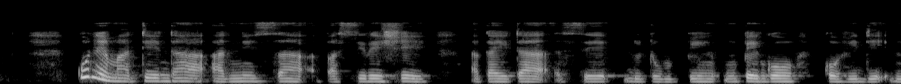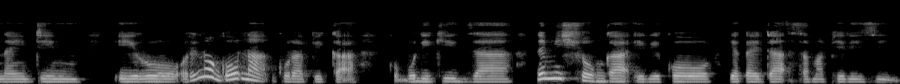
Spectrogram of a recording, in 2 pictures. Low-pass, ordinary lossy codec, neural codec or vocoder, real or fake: 7.2 kHz; AAC, 32 kbps; none; real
